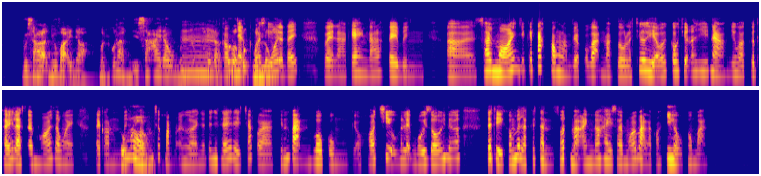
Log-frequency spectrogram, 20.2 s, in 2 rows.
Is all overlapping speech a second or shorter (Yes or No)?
No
